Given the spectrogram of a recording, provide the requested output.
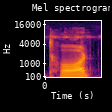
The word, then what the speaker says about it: thought: এখানে দেখো জিএইচটা সাইলেন্ট কেন, কারণ জিএইচ এর পরে টি আছে তাই GH silent. TO2 EAT এট, the monkey, HEART heart, so HE THOUGHT থট, ANNIDEA idea.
